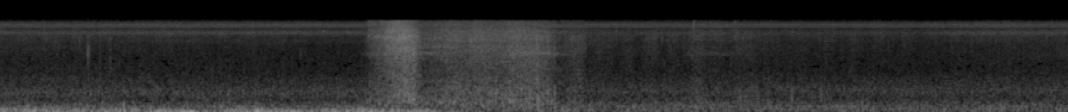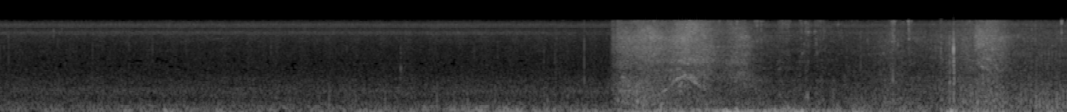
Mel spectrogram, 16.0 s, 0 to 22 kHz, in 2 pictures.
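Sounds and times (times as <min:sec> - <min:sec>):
faint outdoor hiss: 0:00.0 - 0:16.0
light rustles and clicks: 0:12.1 - 0:16.0.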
